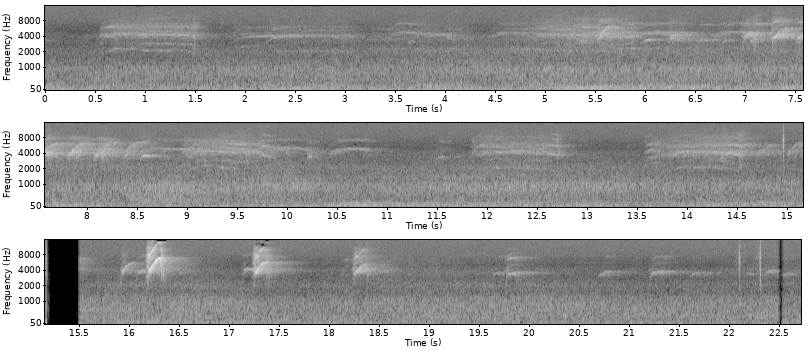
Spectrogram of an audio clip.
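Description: Small songbirds chirping and trilling in short, repeated calls over a steady low rumble. The sound drops out briefly about two-thirds of the way through, and a run of sharper, high chirps follows.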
